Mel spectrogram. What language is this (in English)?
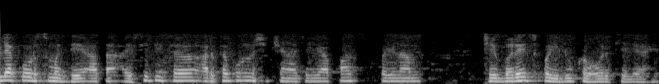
Marathi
